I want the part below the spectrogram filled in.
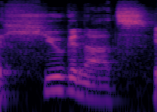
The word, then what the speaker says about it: Huguenots: The answer, and I really don't know how to say this, is the Huguenots.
